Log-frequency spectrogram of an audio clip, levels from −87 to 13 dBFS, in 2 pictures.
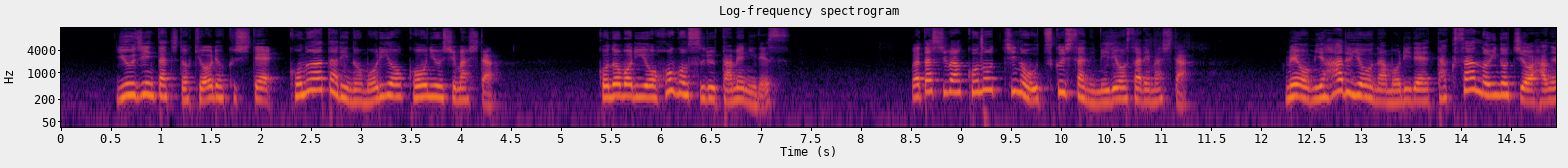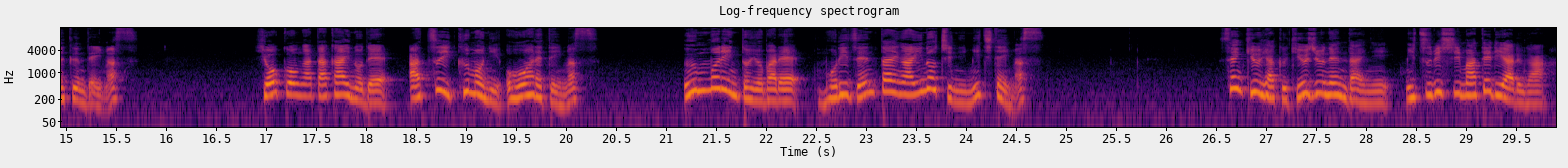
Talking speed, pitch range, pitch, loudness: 265 characters per minute, 195-280 Hz, 240 Hz, -23 LUFS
